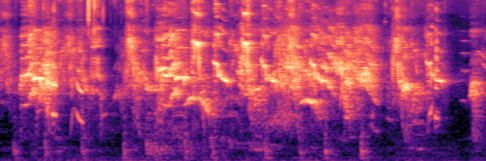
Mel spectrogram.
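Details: Dense, nearly unbroken parrot squawking and chattering, harsh raspy notes with some sliding tones, sounding indoors.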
